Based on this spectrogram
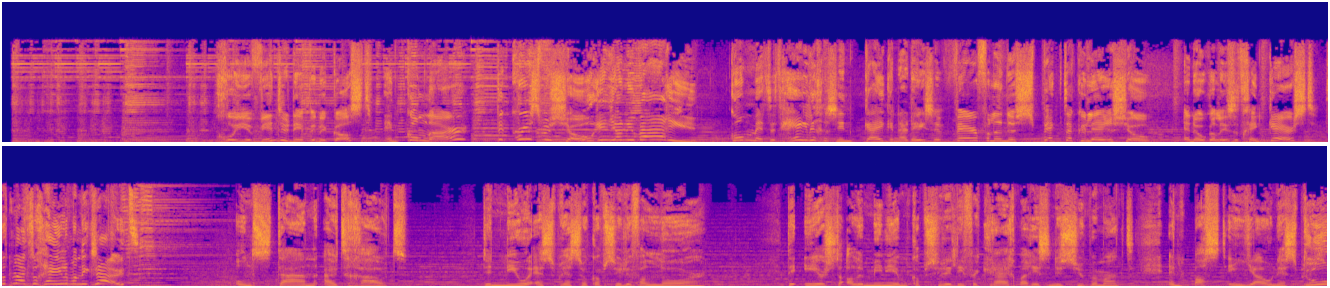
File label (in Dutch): Stemacteren Commercials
